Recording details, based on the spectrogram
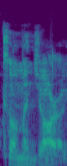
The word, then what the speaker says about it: Kilimanjaro: Kilimanjaro, yeah, that's how you pronounce it.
